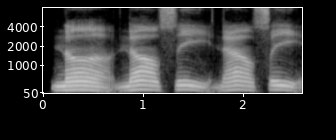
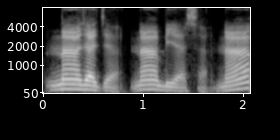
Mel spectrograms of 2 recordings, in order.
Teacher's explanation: nunnya pastikan dia tipis ya jangan sampai Nun ini ikut menebal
